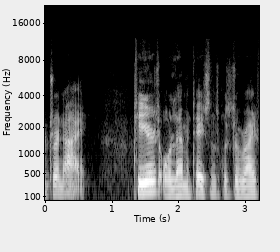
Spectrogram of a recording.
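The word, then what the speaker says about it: Threni: I think the H is silent, so it's treni or trenai.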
